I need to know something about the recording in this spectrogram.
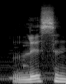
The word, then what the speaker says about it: listen: rápida aqui é que, embora a palavra tenha T nela no meio, a gente não pronuncia o T, é um T mudo.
